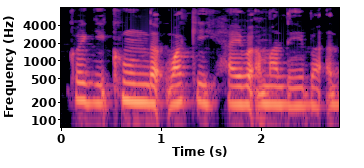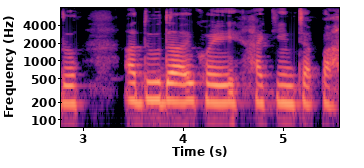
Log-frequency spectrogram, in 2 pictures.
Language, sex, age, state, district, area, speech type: Manipuri, female, 30-45, Manipur, Senapati, rural, spontaneous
